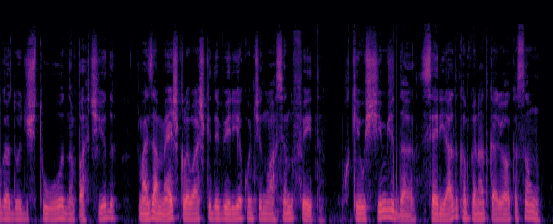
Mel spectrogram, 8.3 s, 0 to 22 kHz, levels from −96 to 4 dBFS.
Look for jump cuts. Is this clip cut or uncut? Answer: cut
